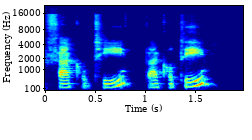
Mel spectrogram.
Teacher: maybe a tiny schwa but again almost no vowel that goal I almost go right from the K to the L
